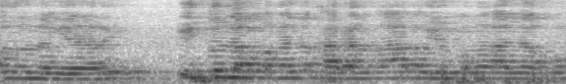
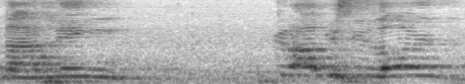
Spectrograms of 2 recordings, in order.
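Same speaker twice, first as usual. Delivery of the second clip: excited exclamation; 7 semitones higher, slower than usual. Retold or imitated. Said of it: "Sabi ko".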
